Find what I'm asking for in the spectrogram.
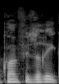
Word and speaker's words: Konfiserie: Sag mal Konfiserie, kannst du das aussprechen? – Ja, Konfiserie. – Guck mal einer an.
